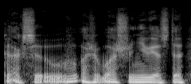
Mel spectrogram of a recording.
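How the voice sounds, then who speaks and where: A man's voice: fairly low pitch, moderate pace, gravelly, warm tone, breathy edge, no echo, studio quality, heavily acted. A man playing a trembling old village priest. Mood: trembling confusion. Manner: trembling, stammering, deferential. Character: elderly male priest, frightened and trembling.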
